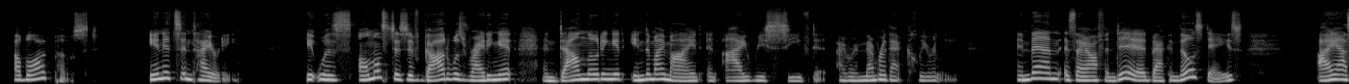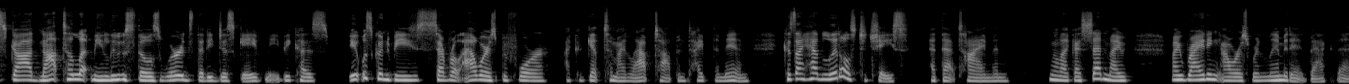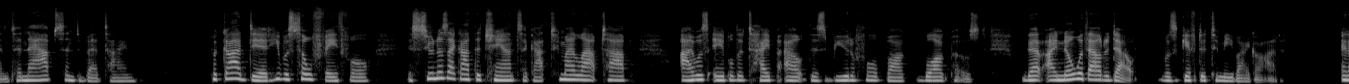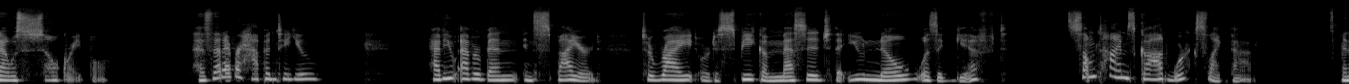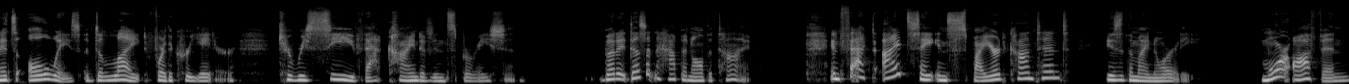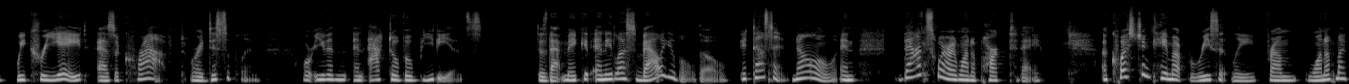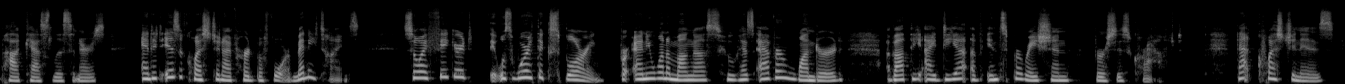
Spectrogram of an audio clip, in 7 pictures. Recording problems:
none

